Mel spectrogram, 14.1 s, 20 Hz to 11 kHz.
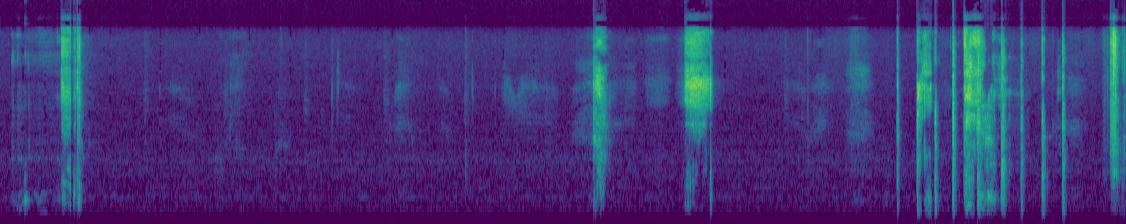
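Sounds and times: sharp clicks and taps: 11.2s - 14.0s.

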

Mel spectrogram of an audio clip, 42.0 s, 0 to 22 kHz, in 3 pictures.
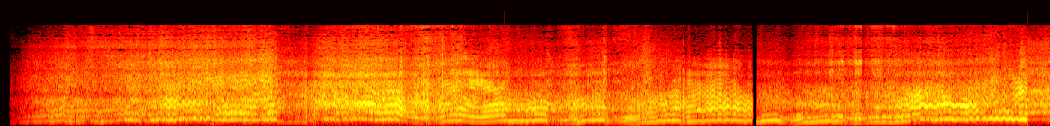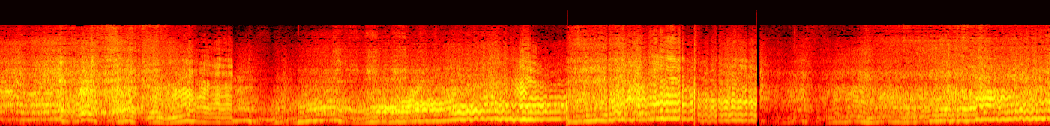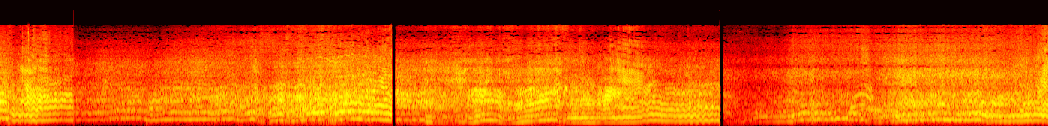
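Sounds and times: rally car engines revving: 0.2s - 41.9s.

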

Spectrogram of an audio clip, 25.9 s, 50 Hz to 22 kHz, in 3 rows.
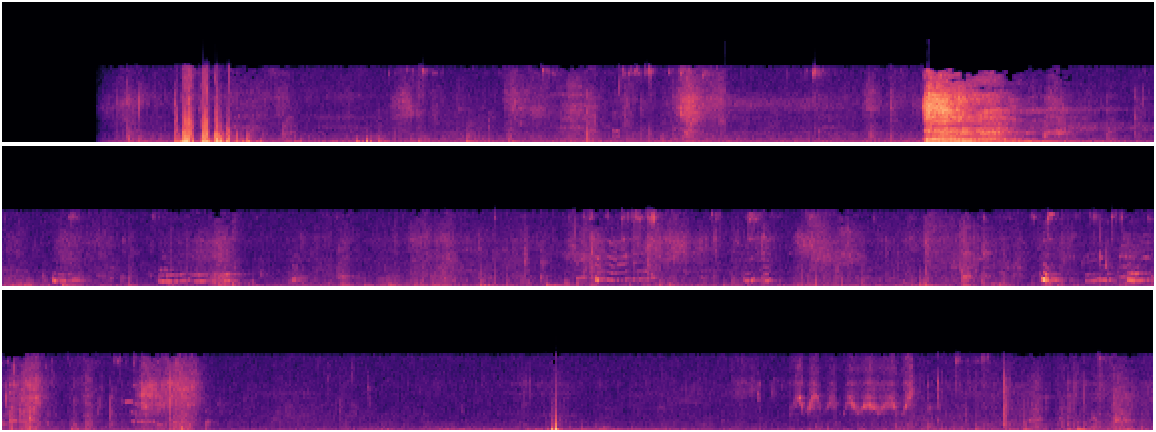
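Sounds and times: dog whimpers and yips: 8.9s - 11.0s, 12.8s - 14.9s, 16.4s - 18.8s.

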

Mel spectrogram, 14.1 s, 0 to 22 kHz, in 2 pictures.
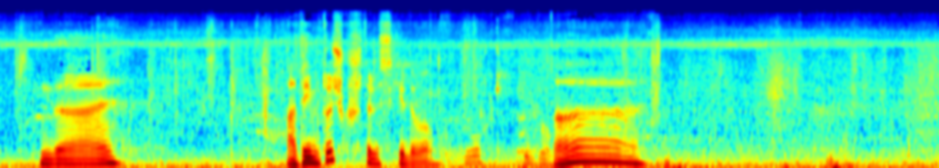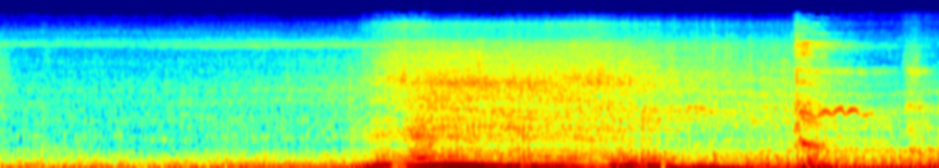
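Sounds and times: car engine: 3.6s - 14.0s.

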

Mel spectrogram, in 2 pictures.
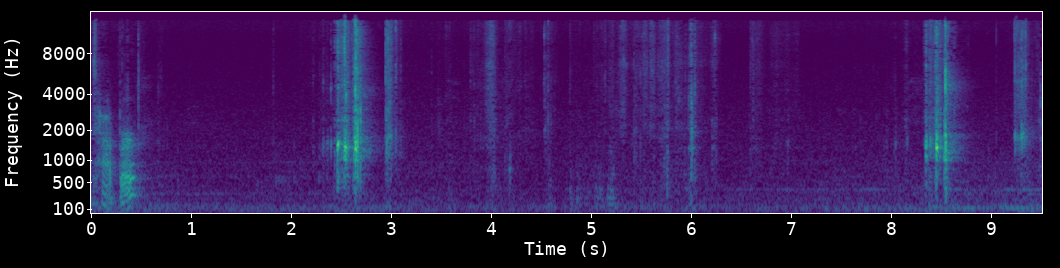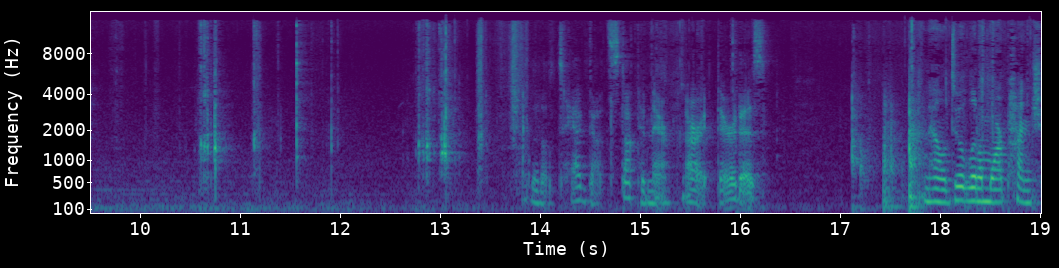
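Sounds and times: paper handling: 3.6s - 7.1s.

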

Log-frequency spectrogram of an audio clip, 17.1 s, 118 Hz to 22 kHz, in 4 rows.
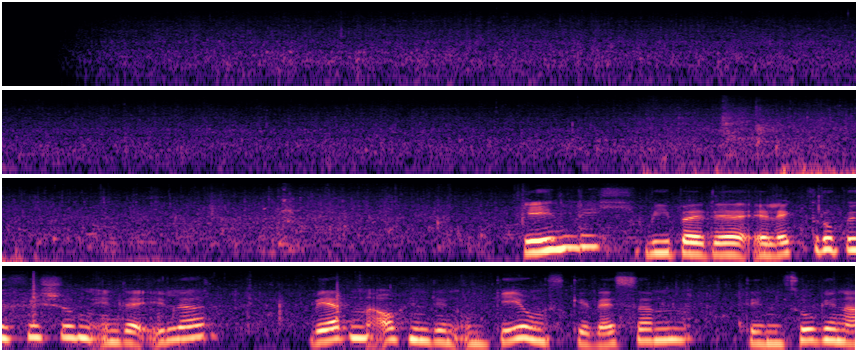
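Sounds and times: river water rushing: 0.3s - 17.0s
people wading and splashing: 7.1s - 17.0s.

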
